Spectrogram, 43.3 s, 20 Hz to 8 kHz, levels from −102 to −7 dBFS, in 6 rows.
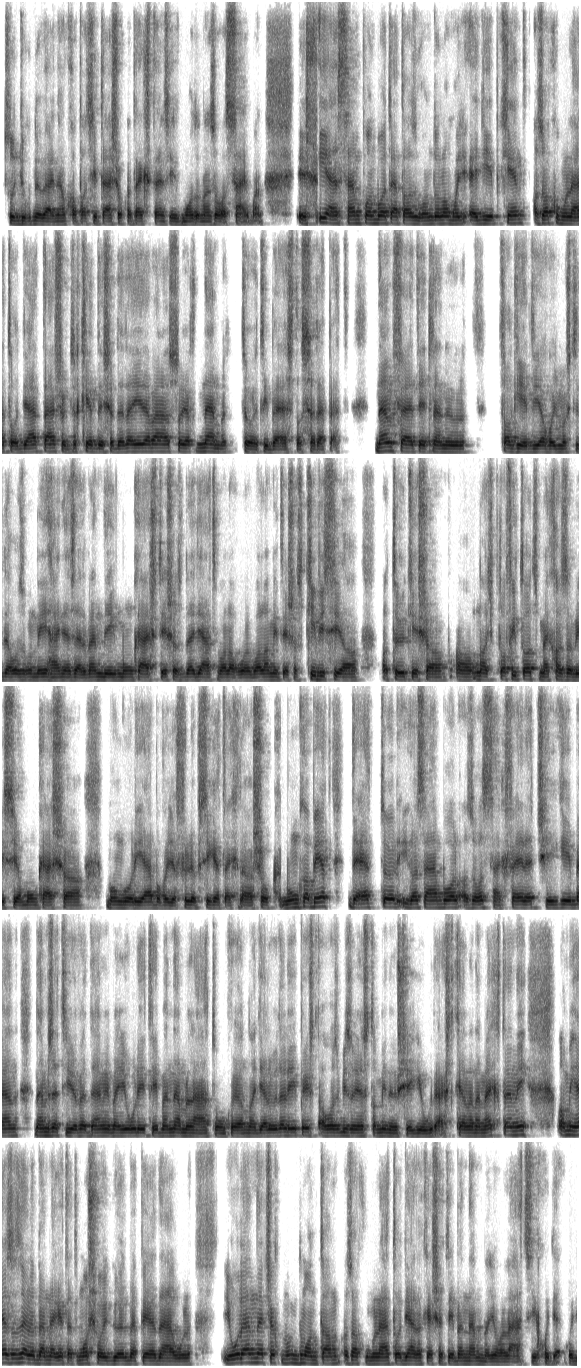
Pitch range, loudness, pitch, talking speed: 110-130 Hz, -20 LUFS, 120 Hz, 145 wpm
